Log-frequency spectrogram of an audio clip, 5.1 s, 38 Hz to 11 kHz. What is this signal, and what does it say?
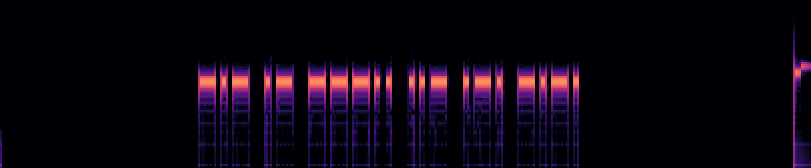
Morse code, heard as a keyed tone, about 36 wpm, 700 Hz. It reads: KA8URC
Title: USA Call Signs - 6 Characters - 4x Character Spacing - 35wpm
